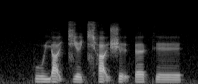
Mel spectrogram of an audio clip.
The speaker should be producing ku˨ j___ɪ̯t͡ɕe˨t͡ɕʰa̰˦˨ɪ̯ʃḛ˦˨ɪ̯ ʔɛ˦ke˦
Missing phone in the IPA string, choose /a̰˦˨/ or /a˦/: a̰˦˨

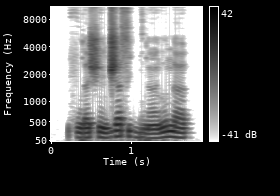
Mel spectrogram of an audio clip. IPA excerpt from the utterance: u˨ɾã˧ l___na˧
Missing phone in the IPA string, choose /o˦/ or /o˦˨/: o˦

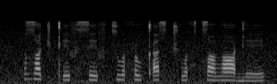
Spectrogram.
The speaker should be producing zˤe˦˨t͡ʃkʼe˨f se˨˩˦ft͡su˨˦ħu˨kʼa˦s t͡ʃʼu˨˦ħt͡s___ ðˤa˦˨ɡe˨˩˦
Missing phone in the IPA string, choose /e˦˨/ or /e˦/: e˦˨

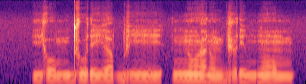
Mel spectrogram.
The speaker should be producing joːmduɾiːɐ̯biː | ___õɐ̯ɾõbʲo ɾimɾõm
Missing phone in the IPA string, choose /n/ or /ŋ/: n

